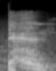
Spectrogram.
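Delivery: sharp high yelp of pain; pained cry. Acted. Detective yelping as his arm is twisted, a high pained cry.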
